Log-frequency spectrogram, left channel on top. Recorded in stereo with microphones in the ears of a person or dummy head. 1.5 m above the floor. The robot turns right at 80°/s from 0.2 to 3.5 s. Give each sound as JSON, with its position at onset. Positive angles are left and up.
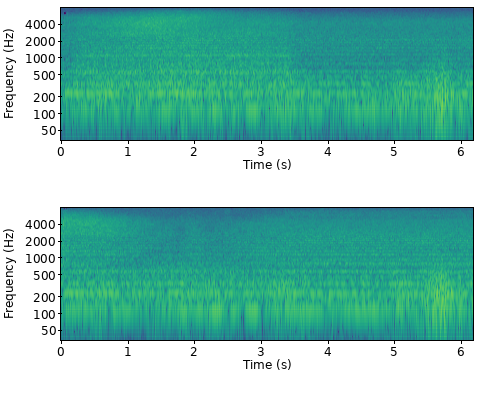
{"t": 0.0, "sound": "a drone", "azimuth_deg": -50}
